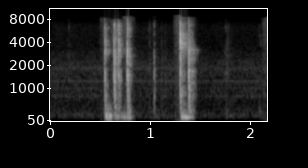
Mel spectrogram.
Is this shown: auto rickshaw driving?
no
